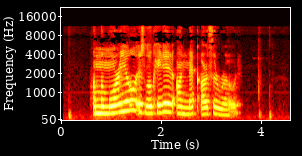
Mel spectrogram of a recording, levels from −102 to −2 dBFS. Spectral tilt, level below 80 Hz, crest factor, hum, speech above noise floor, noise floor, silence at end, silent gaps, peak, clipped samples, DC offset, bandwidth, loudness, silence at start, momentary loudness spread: -4 dB/octave; -60 dBFS; 14 dB; none; 35 dB; -49 dBFS; 0.4 s; none; -2 dBFS; under 0.1%; under 0.1%; 11.5 kHz; -15 LUFS; 0.15 s; 10 LU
